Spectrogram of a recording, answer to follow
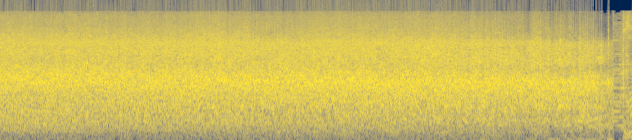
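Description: Loud, steady hiss-like noise, like static, with no tune or voices in it, cutting off suddenly at the end as music begins.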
